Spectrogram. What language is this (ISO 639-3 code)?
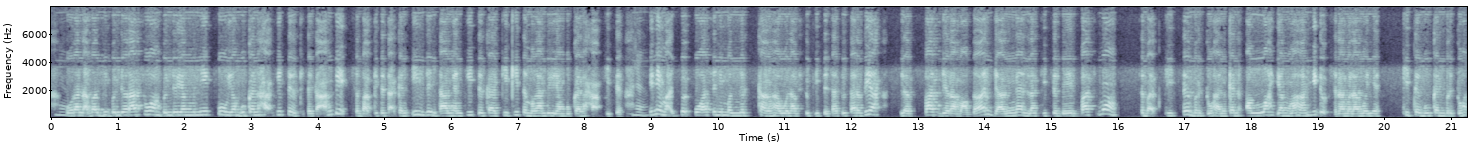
msa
